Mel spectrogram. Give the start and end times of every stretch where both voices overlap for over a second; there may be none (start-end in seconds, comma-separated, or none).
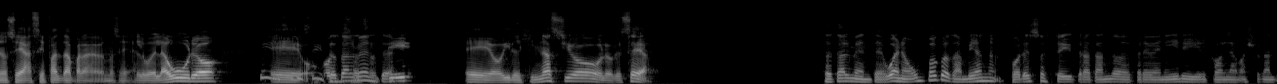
2.7-4.0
